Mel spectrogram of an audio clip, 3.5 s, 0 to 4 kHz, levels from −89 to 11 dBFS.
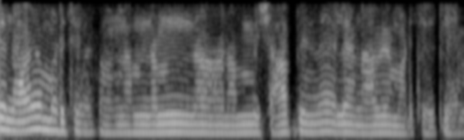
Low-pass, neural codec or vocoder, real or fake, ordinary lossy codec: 3.6 kHz; none; real; none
